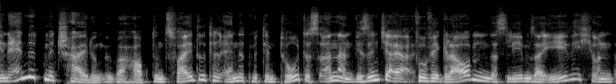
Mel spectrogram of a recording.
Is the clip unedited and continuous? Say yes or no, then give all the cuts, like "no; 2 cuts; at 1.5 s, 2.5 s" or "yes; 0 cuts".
no; 1 cut; at 4.1 s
